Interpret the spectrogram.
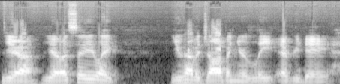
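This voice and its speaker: A man with a mid-pitched voice reads a children's picture book aloud in the role of a teacher, keeping a steady tone and a slightly slow pace. He puts words into simple terms and often turns to the class with questions to make sure they're following. The sound is lo-fi.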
